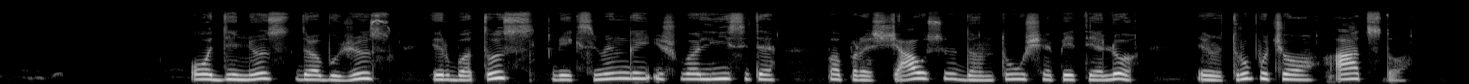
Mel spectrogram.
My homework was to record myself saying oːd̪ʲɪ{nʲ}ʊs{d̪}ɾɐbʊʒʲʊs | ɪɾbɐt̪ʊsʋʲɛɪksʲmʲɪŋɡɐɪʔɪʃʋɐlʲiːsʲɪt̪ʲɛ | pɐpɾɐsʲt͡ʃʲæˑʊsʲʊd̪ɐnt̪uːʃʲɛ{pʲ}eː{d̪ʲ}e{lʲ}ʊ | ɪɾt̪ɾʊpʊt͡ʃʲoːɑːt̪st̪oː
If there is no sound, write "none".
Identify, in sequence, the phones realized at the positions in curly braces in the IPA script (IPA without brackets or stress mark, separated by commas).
nʲ, d̪, pʲ, t̪ʲ, lʲ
